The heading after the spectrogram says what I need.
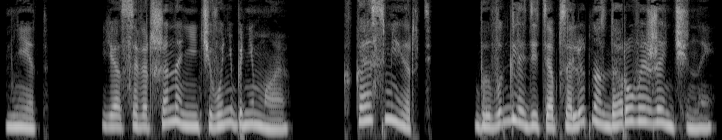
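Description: A woman's voice: medium pitch, lively intonation, moderate pace, dark tone, dry recording, studio quality, lightly acted. A woman reading the part of a grey-haired older man who grumbles but pleads and apologizes, in an audiobook story. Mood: bewildered.

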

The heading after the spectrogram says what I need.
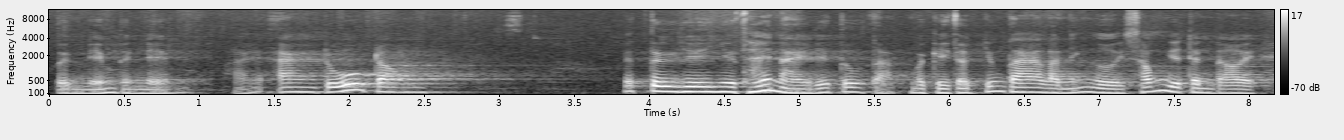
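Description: A Buddhist monk preaches in a deep, very dark voice with a gravelly edge. His delivery is measured and emphatic, and he keeps turning to address his listeners. The sound rings with the long reverb of a large hall. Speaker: Buddhist monk giving a dharma talk. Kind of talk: sermon.

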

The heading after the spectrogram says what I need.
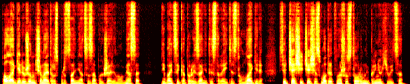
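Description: A man's voice: fairly low pitch, big pitch swings, fast talker, dark tone, slightly rough, no room sound, studio quality. A man narrating an audiobook in the first person, casual and slangy.

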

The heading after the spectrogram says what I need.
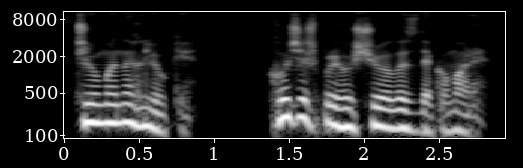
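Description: A man voicing a drugged male detective who rambles giddily and shouts at times, as an audiobook character. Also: mid-range voice, fast, breathy edge, no room sound, studio quality, lightly acted. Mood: giddy.

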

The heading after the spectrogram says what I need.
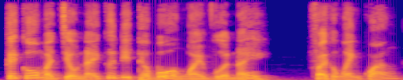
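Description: A man voicing a curious little boy asking his brother questions in an audio story, pitched up from his own voice. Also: animated, a little fast, lightly acted.

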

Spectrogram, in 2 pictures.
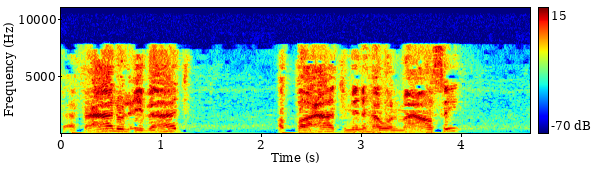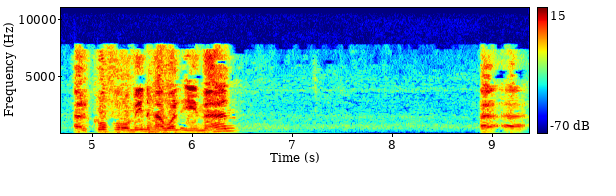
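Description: Male sheikh, lecture delivery, higher-set voice, repeats points for emphasis; dull lo-fi recording, faint hiss. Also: fairly bright tone. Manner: measured, repeats key phrases for emphasis; recites quoted scripture and hadith. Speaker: sheikh teaching a creed text. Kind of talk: lecture explaining a classical text.

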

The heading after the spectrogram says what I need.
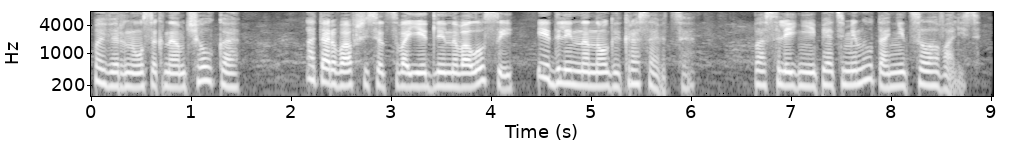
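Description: A woman's voice: medium pitch, steady tone, normal speed, darkish tone, no echo, some chatter behind. A woman reading a first-person audiobook with an ironic, exasperated tone. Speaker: audiobook reader.

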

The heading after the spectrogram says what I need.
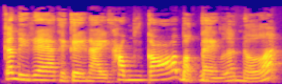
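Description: A woman's voice: mid-range voice, expressive, a little fast. Chatty Southern Vietnamese woman telling ghost stories. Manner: chatty, addresses listeners directly. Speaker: storyteller. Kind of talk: casual ghost-story narration.

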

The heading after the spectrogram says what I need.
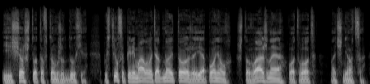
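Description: A man reads a first-person audiobook in a steady, scripted, measured style with a wry touch. His very low voice is recorded dry and close in a booth, with no room sound.

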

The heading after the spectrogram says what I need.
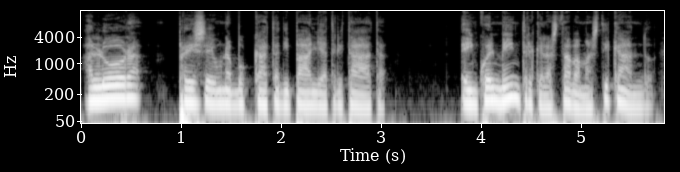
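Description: A man narrating a children's classic audiobook in a measured, expressive way. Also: mid-range voice, dry recording, clean studio sound. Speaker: audiobook reader.

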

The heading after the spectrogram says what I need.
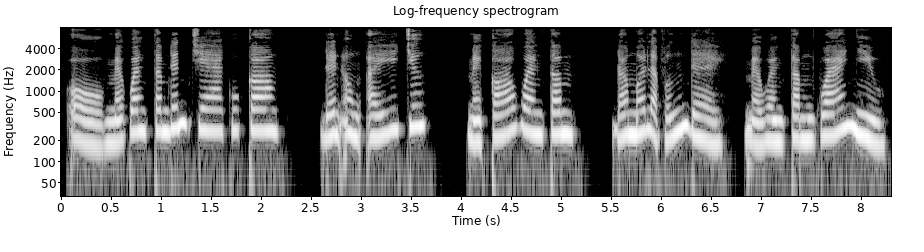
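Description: A woman's voice: fairly high pitch, animated, unhurried, darkish tone, no echo, studio quality. A woman voicing a cruel, scornful middle-aged mother who smokes and mocks her son. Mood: melodramatic. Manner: sneering, mocking, contemptuous.

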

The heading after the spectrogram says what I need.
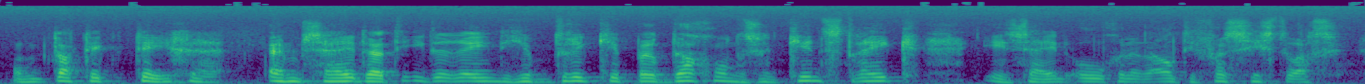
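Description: An actor playing a defiant, stubborn young injured prisoner in a radio drama. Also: male voice, fairly high pitch, normal speed, warm tone, close to an everyday voice. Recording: dull lo-fi radio play recording.

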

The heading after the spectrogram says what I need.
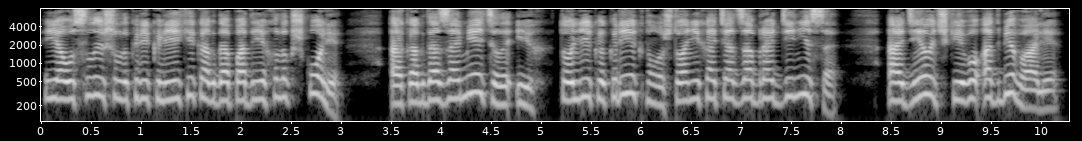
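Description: A woman's voice: lively intonation, moderate pace, few pauses, a little mellow. A woman voicing a hysterical sobbing young mother. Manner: shrill, screaming. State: crying. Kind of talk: audiobook character voice.

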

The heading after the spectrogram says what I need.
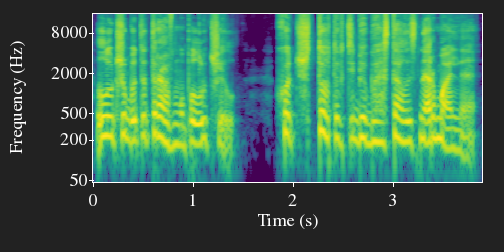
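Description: A woman voicing a heartbroken young woman who speaks in a shrill, tearful, shouting way, in an audiobook. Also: a little fast, breathy edge, no room sound, clean studio sound, natural voice. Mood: bitter.

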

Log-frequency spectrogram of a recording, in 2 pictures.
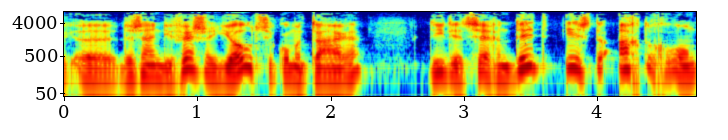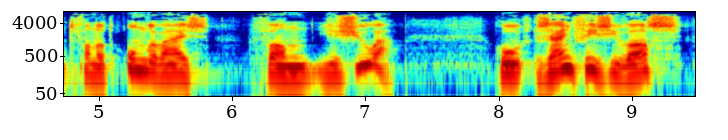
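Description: A man's voice: a little mellow, no echo, studio quality. Emphatic male radio Bible teacher. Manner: emphatic, leaps up in pitch on key words; addresses listeners directly, explaining step by step.

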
